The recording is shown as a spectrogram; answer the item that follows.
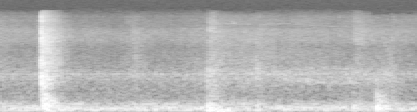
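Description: A sharp click about a quarter second in, then two soft knocks, from things being handled in a small room.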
